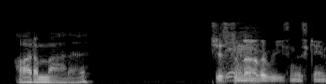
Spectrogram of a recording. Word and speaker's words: Automata: hate the fact that the game confirms your pronunciation do you know it says it once and you are correct it's automata just another reason this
